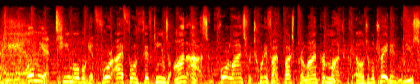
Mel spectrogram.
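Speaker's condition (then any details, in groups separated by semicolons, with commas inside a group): No condition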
